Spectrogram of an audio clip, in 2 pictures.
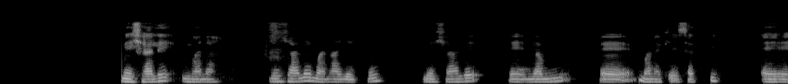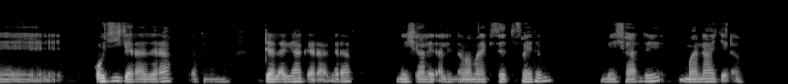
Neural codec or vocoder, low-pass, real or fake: none; 7.2 kHz; real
